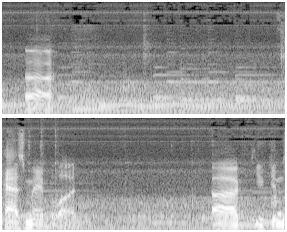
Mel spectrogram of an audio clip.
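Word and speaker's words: Chasme: two vials of what i'm gonna call uh casmay blood uh you can spell uh spell that out c-h-a-s-m-e blood just for pure curiosity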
